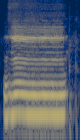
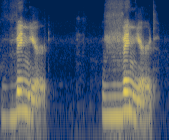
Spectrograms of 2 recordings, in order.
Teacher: your top teeth on your bottom lip. So VV and that's with voice. You want to make sure your voice box your your vocal cords are coming together and vibrating to make the VV sound, right?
